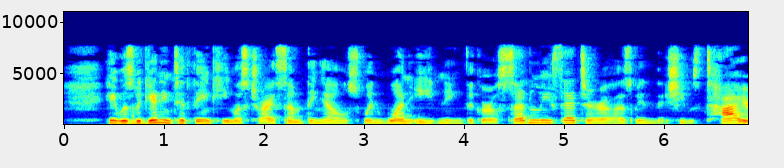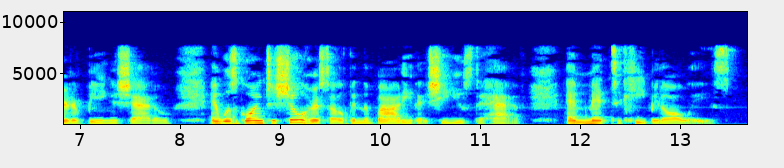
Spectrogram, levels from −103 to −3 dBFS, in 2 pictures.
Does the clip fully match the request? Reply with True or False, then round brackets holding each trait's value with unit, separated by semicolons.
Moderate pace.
False (210 wpm)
